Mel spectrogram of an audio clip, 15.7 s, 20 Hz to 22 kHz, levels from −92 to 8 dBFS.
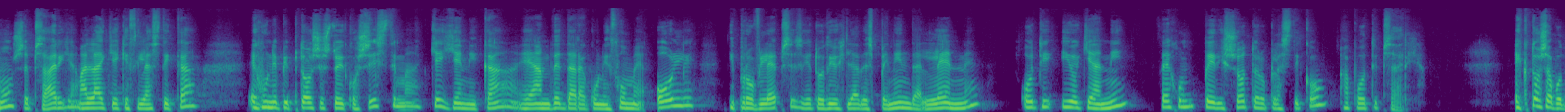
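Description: No technical faults can be heard anywhere in the speech.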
